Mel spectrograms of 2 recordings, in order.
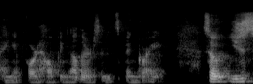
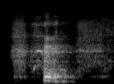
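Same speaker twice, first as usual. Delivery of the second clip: short laugh; 7 semitones higher, 5 dB louder than usual. Real, not acted. Laughing at lockdown news.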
